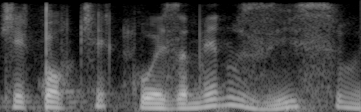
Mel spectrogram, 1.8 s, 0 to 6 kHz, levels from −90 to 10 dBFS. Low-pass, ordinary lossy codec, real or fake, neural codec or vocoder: 5.4 kHz; none; fake; codec, 16 kHz, 6 kbps, DAC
